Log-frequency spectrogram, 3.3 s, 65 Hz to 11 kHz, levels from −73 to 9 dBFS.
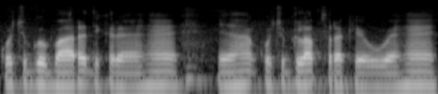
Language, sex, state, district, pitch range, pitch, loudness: Hindi, male, Jharkhand, Garhwa, 110-120 Hz, 115 Hz, -20 LUFS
